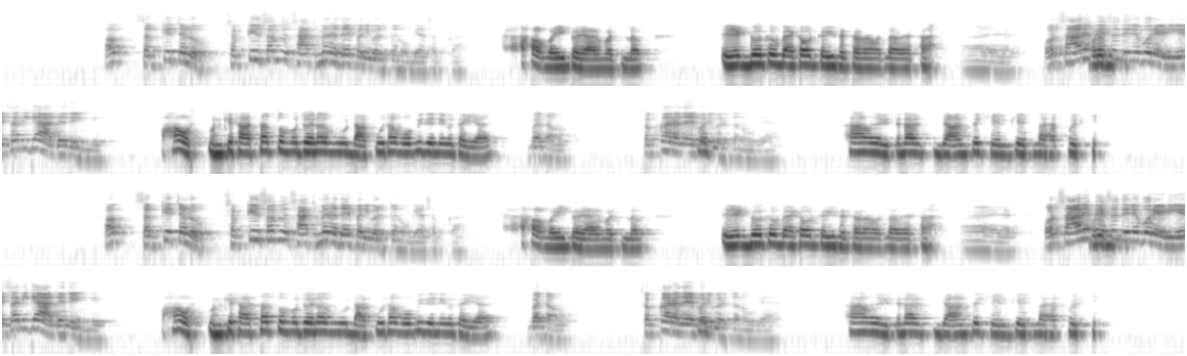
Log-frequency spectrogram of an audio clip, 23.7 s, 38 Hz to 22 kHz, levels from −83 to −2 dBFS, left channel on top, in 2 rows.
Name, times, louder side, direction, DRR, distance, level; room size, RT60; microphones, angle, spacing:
voice 1, 1.0-4.6 9.6-10.1 10.4-12.8 17.1-17.5 18.2-19.6, right 4 dB, 85° right, 2.2 m, -37 dB
voice 2, 5.0-6.4 7.2-9.3 10.9-11.1 13.4-16.7 18.8-18.9 20.3-22.8, left 4 dB, 40° left, 0.6 m, -30 dB
9.5 x 4.7 x 5.2 m
head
